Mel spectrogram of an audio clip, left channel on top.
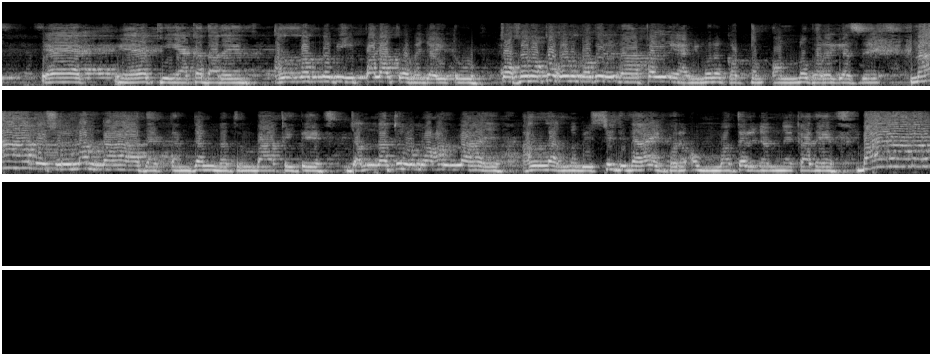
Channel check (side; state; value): right; silent; 67 dB below the other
